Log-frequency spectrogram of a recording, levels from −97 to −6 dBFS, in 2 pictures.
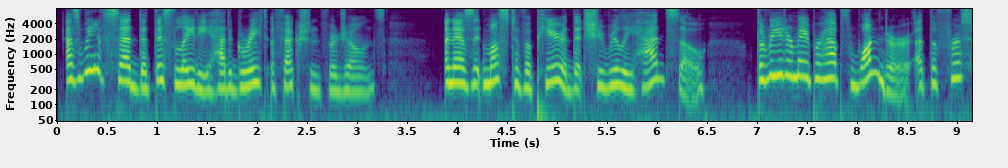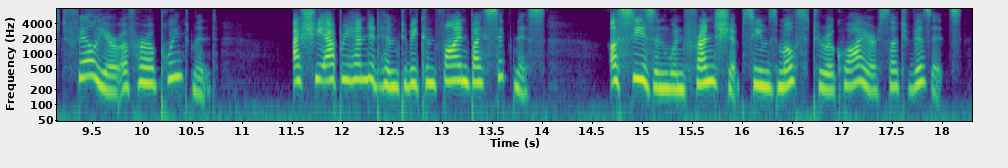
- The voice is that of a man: No, female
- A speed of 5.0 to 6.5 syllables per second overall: Yes, 5.3 syllables/s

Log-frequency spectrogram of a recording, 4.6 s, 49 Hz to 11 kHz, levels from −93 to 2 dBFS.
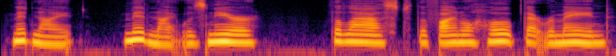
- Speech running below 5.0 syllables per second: Yes, 4.5 syllables/s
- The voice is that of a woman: Yes, female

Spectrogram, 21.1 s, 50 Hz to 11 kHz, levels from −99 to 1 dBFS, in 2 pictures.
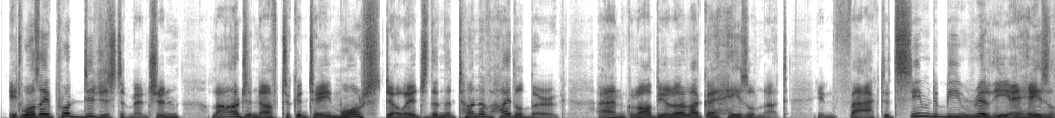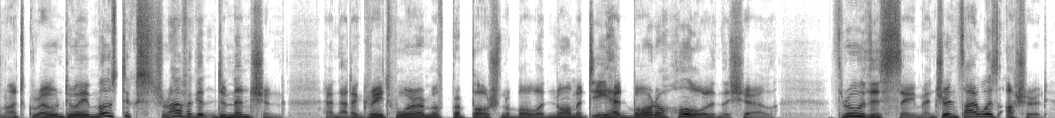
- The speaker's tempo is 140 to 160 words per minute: No, average, 170 wpm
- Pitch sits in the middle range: Yes, medium, 155 Hz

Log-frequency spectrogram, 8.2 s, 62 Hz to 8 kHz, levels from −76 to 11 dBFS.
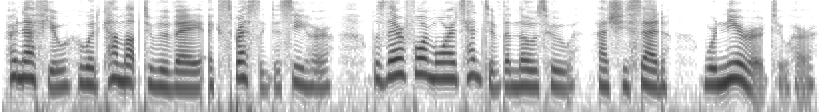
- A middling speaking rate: Yes, average, 190 wpm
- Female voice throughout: Yes, female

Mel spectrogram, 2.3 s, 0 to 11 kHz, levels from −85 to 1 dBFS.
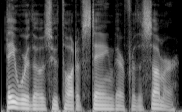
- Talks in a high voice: No, low, 105 Hz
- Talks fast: Yes, fast, 290 wpm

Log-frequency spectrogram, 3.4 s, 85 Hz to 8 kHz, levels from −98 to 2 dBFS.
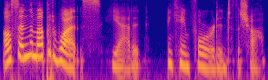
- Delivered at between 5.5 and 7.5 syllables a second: Yes, 5.9 syllables/s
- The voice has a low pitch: No, high, 225 Hz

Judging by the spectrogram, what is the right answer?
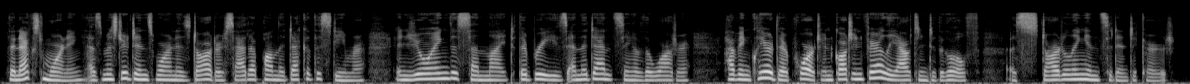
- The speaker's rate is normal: No, fast, 210 wpm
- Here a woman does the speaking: Yes, female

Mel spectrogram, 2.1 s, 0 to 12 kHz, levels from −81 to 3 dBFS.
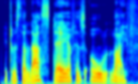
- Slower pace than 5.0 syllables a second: Yes, 4.7 syllables/s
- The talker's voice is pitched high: No, medium, 145 Hz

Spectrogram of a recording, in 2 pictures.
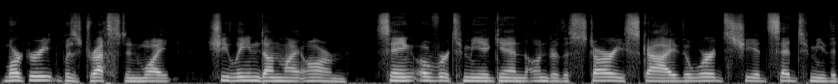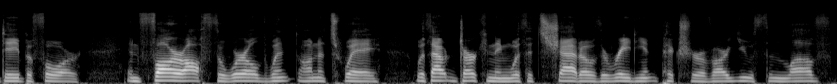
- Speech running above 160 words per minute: Yes, average, 185 wpm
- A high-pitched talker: No, medium, 155 Hz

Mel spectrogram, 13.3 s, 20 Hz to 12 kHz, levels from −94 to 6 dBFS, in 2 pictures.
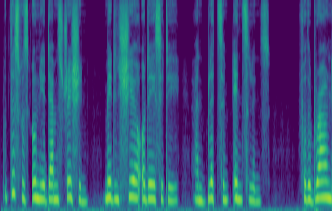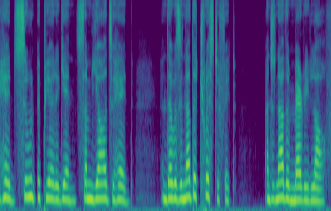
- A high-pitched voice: Yes, high, 225 Hz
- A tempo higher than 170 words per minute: No, average, 155 wpm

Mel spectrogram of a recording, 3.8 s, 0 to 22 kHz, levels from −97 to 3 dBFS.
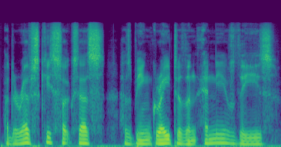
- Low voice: Yes, low, 100 Hz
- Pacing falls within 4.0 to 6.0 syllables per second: Yes, 5.2 syllables/s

